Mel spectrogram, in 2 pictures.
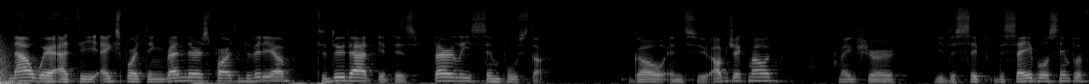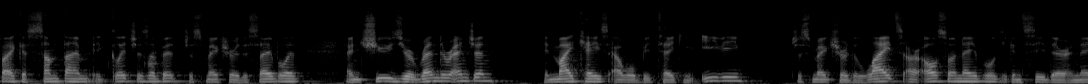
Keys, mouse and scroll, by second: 3.4-5.4 shift+middle drag, 5.4-7.1 drag, 7.1 right click, 8.1 scroll up 2, 8.3-11.0 scroll down 5, 11.0 click, 11.9-15.3 scroll up 11, 18.6-21.6 drag.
